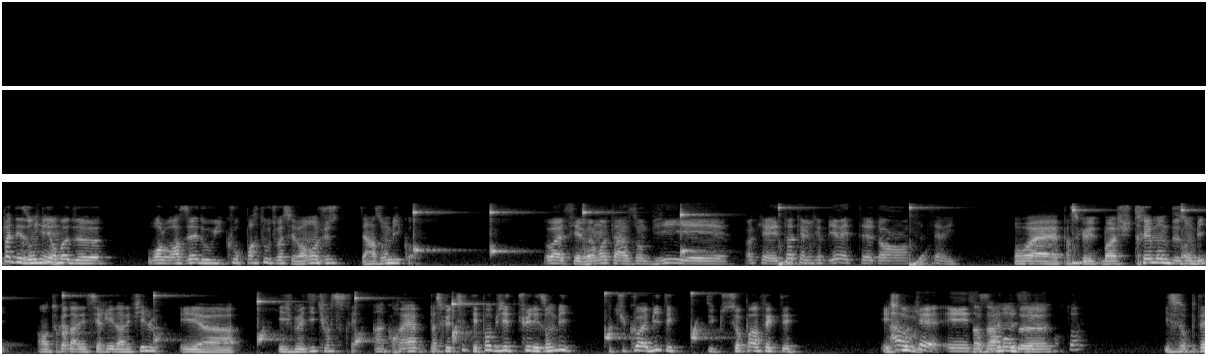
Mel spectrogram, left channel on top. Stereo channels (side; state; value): left; silent; digital silence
